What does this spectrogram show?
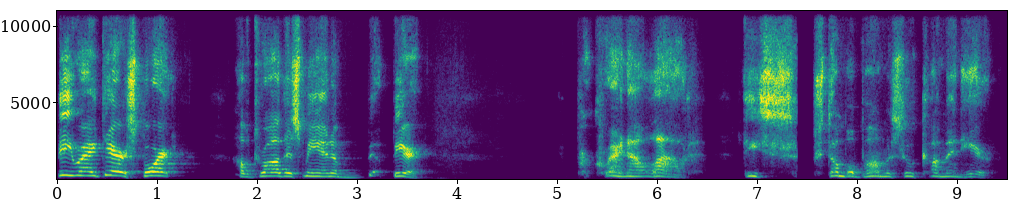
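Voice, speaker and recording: Man playing a slow-talking, grumbling barkeep. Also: sits high. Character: grumbling, put-upon male bartender in a noir bar. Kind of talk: 1940s radio drama acting.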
